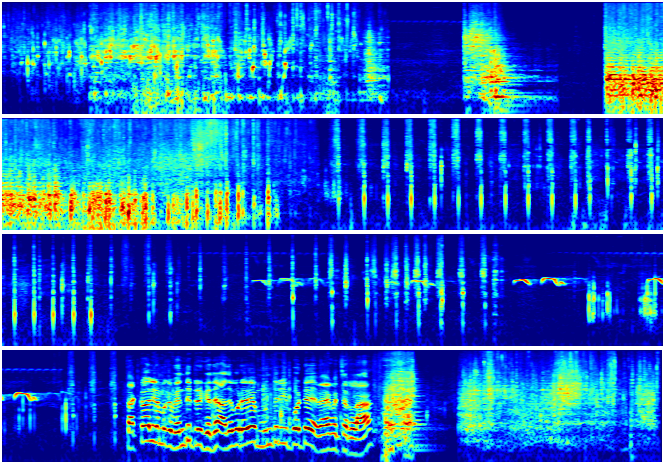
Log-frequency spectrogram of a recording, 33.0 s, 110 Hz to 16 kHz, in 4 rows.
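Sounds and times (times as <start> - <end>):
birds chirping: 18.9 - 27.4.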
